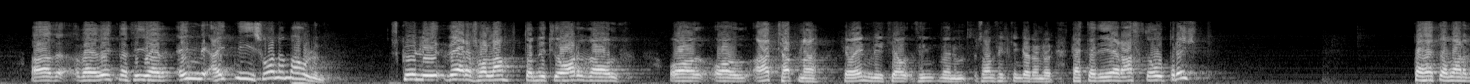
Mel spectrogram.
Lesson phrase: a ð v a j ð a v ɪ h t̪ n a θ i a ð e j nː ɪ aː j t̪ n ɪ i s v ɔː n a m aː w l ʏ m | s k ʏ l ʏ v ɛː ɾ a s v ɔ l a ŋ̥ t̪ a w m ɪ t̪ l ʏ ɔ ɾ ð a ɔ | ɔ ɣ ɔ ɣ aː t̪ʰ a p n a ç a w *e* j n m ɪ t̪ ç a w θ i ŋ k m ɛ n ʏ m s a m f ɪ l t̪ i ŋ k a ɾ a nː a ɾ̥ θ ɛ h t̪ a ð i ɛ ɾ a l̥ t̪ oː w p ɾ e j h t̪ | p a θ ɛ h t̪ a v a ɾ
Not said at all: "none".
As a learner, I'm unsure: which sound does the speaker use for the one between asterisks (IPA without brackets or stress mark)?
e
